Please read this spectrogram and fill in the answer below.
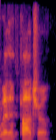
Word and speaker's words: Gwyneth Paltrow: I Gwennneth is that Gwyneth Patro.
